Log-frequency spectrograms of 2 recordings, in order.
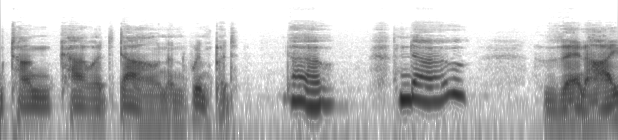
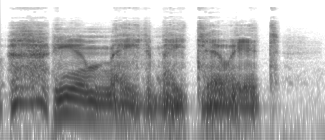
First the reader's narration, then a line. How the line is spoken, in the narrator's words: he hissed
